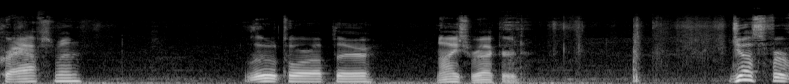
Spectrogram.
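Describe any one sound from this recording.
Cardboard record sleeves rustle and slide as they are handled.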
